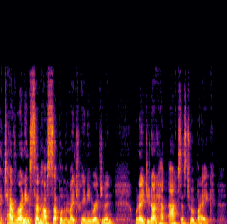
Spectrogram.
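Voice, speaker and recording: A woman with a Midwestern American accent speaks with ordinary pitch variation. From US Midwest. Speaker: podcast co-host. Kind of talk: casual chat. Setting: studio.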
